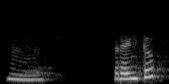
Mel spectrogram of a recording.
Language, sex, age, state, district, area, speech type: Kannada, female, 18-30, Karnataka, Gadag, rural, conversation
